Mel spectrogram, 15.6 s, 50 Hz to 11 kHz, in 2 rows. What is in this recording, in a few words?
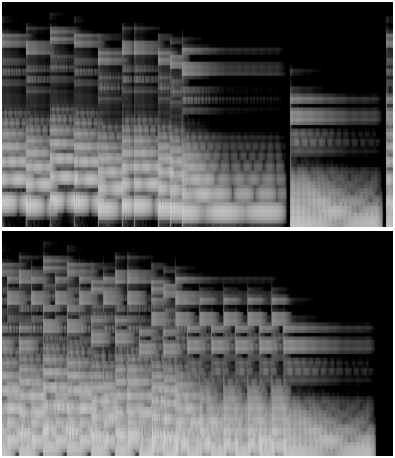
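electric piano; legend ep 2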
